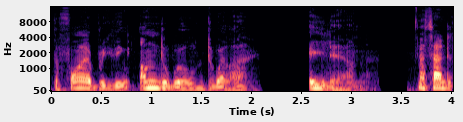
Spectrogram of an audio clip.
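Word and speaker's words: Aillen: fire breathing underworld dweller alien that sounded like alien it sounded like alien but it spelled a-i-l-l-e-n one alien way of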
